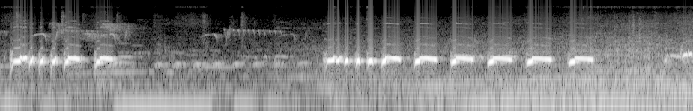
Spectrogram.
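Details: White zebra dove in full song, used to lure other doves into singing and breeding mood. A fast stuttered coo opens, then a steady series of about eight clear, rising cooing notes evenly spaced, ending in a higher note.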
